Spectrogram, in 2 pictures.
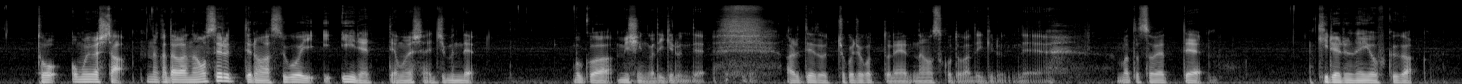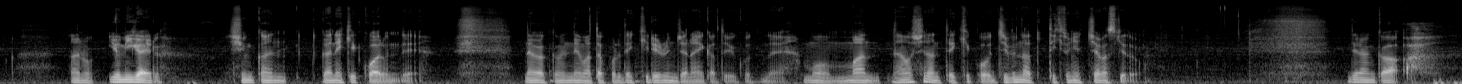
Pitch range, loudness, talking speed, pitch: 85-100 Hz, -23 LUFS, 310 characters per minute, 90 Hz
